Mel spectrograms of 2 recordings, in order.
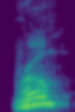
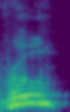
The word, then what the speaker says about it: Reu: And Peleg lived 30 years, and begat Reu, or Reu. How do you say that? R-E-U? Rule. Reu.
